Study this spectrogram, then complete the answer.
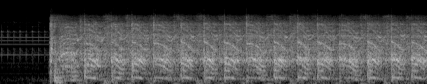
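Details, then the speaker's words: Audi A4 1.8T, 144,000 miles, revived after sitting in a barn: steady starter cranking at about three and a half beats a second, never catching; no fuel pump heard running, so no fuel supply; crank, no start. "you want to see if it'll spin on the starter can't hear a fuel pump no few warnings"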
